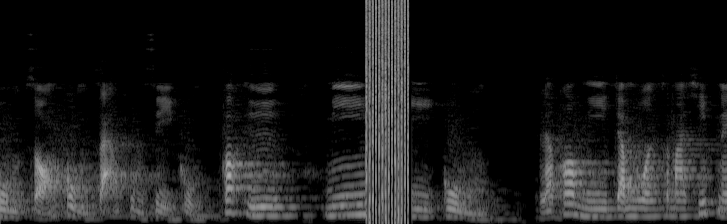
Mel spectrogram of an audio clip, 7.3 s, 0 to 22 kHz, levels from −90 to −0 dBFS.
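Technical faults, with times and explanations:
3.66–4.12 s, compressed stream played as audio: the sound is replaced by very loud, chattering static. A Dolby Digital (AC-3) bitstream, most likely arriving over S/PDIF or HDMI, has been treated as ordinary samples instead of being decoded. Each frame plays as an 8 ms burst of noise followed by silent padding, about 31 times a second. On a waveform this shows as dense, loud blocks separated by flat gaps. A spectrogram shows broadband vertical stripes at that rate. The burst-to-gap proportion fits a 384 kbps stream.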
